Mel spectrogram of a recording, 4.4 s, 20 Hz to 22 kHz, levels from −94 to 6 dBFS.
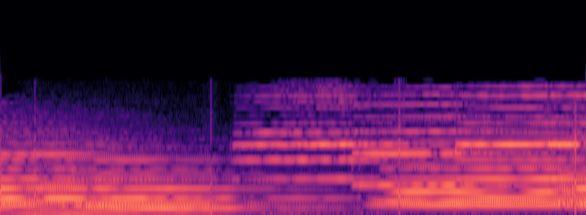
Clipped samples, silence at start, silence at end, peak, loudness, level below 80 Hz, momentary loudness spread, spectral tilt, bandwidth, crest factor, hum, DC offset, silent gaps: under 0.1%; 0 s; 0 s; -10 dBFS; -24 LUFS; -52 dBFS; 10 LU; -10 dB/octave; 4.9 kHz; 14 dB; none; under 0.1%; none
